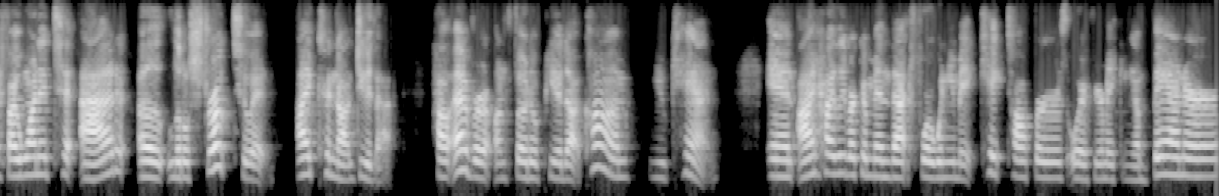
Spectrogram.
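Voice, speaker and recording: Against a quiet background, a woman speaks at a moderate pace with a fairly high pitch. Her pitch variation is ordinary, but her loudness swings a lot. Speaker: craft tutorial youtuber. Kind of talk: tutorial. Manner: casual, animated. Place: home room. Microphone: webcam.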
